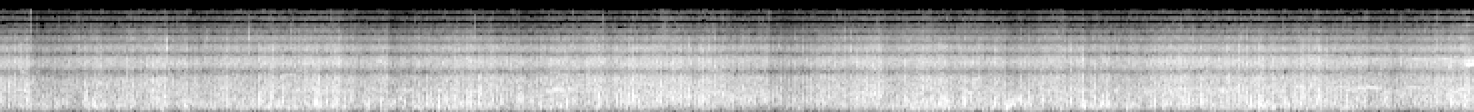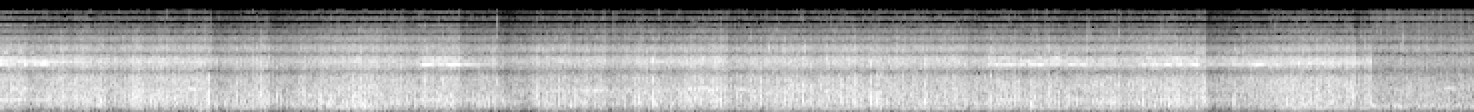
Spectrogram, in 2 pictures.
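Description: Heavy monsoon rain pouring onto a flooded street, a steady dense hiss. A few short high tones break through near the middle and again later on.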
